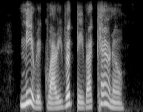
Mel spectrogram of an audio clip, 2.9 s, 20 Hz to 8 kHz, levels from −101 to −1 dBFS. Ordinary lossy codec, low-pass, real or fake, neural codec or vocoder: Opus, 32 kbps; 7.2 kHz; real; none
